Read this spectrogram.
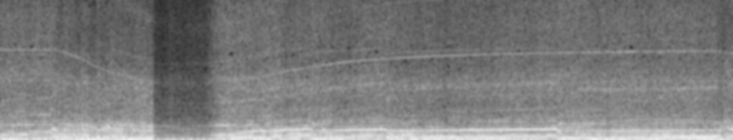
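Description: A racing car engine screams at high revs, dropping in pitch as it downshifts and climbing again through the gears.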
